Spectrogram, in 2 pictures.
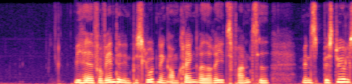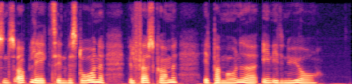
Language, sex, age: Danish, female, 39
